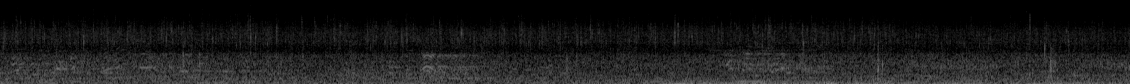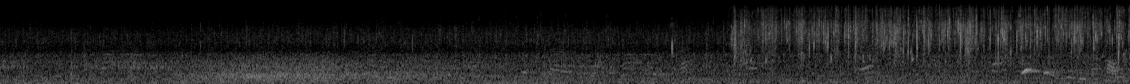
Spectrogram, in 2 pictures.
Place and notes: Intermittent fountain at Place Hotel de Ville, Rue de l'Alzette. River Alzette flows under this street of the same name, maybe these fountains are a reminiscense on the hdden river.
(Sony PCM D50)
